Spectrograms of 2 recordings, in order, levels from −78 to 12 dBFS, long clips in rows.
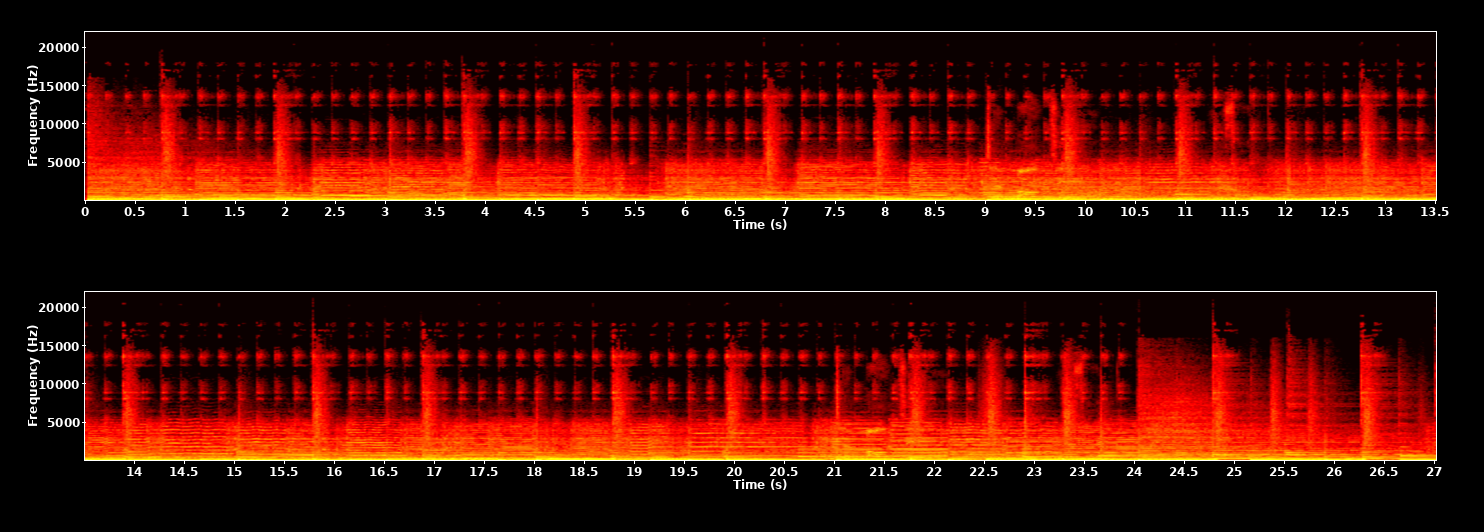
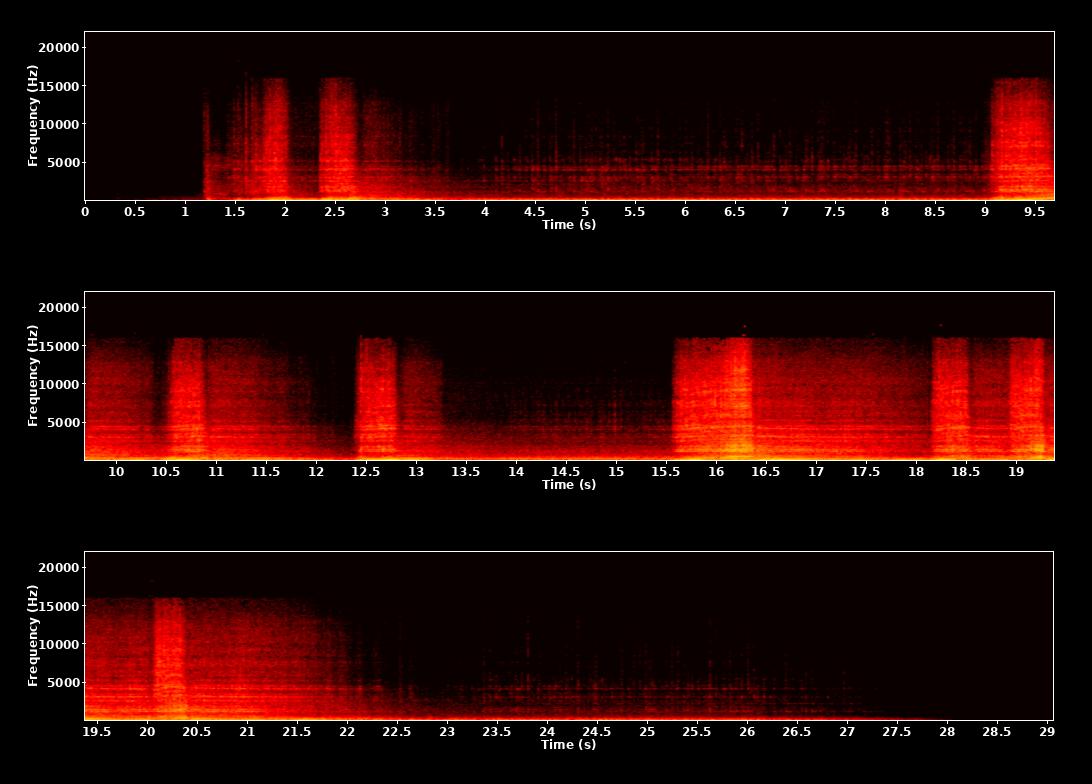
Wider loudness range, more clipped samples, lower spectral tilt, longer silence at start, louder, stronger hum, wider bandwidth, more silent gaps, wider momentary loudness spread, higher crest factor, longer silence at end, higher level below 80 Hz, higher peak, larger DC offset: second, 1 LU vs 19 LU; neither; first, -6 dB/octave vs -4 dB/octave; second, 0 s vs 1.2 s; first, -12 LUFS vs -22 LUFS; neither; about the same, 17.5 kHz vs 16.5 kHz; neither; second, 2 LU vs 20 LU; second, 10 dB vs 24 dB; second, 0 s vs 1.9 s; first, -16 dBFS vs -36 dBFS; about the same, 0 dBFS vs -2 dBFS; neither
